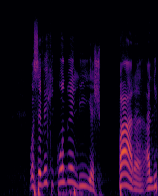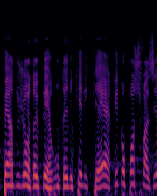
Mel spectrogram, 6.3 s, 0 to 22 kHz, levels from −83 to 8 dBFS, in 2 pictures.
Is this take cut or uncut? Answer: cut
